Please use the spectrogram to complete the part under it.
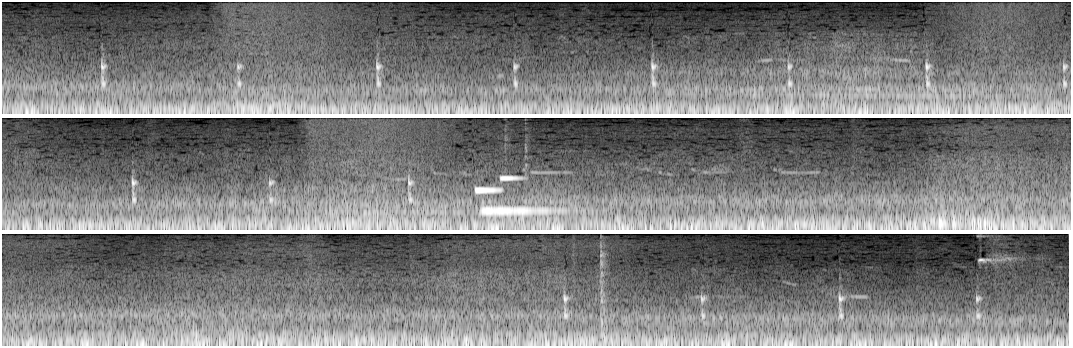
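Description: A bus engine hums low and steady while driving.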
